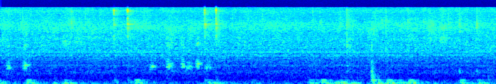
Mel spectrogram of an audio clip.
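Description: Chickens clucking in the Minecraft video game, several short, soft clucks scattered irregularly over a low, steady background rumble, with no talk.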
